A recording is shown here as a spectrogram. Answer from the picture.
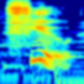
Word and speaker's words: few: What about the word few? F-E-W, we don't pronounce the W sound, and we're not writing the Y sound.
